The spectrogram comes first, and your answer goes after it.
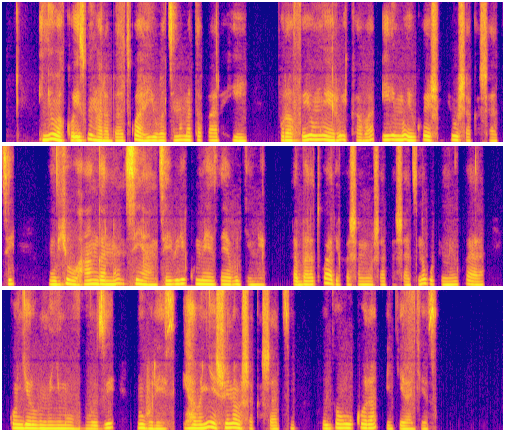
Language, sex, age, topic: Kinyarwanda, female, 18-24, education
